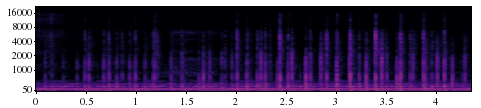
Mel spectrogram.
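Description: Fingertips and nails tap and rub the side of a clear plastic cylindrical Bissell vacuum dust canister with a purple base, filled to the full line with grey dust and colorful debris. The result is a rapid series of short, dry clicks and taps that grow sharper toward the end, over a steady low hum.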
